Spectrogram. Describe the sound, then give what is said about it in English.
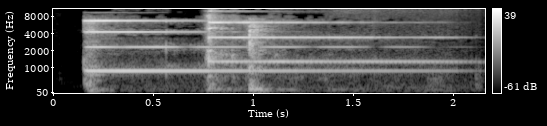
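A bright bell chime rings out sharply, with a couple of quick extra strikes just after, then a clear sustained tone slowly fading over two seconds. No voices. “Hit your bell.”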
